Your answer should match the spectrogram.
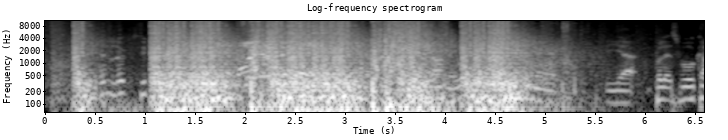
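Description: Counter-Strike: Global Offensive match with heavy, continuous gunfire, loud overlapping bursts and rapid shots filling most of the stretch, then tapering to quieter sounds near the end.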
